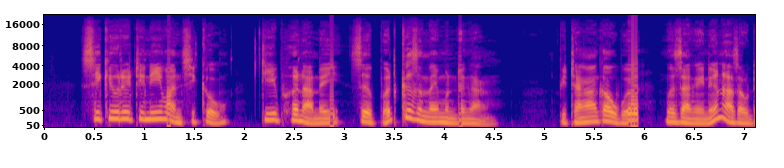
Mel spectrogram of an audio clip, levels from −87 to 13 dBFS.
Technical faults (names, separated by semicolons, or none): corrupt frame decoded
